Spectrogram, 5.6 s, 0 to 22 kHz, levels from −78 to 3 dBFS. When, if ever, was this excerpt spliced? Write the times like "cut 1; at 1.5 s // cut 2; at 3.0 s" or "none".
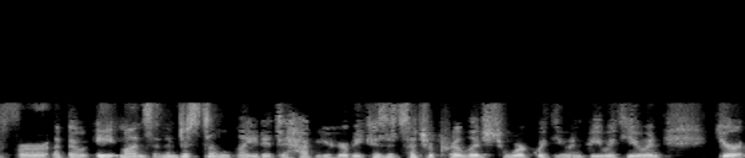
none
